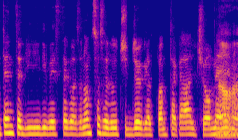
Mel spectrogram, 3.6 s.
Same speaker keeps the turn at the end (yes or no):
no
